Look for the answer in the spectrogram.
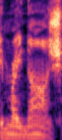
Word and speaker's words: Imre Nagy: I believe it's pronounced Imre Nagy.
